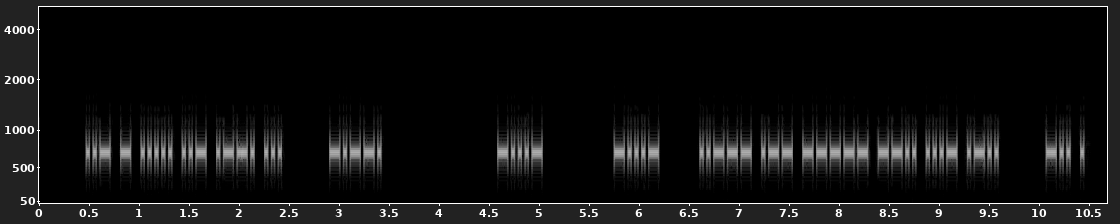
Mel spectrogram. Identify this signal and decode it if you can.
Morse code, heard as a keyed tone, about 36 wpm, 700 Hz. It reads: UT5UPS <KN> <BT> <BT> 2W0ZVL DE
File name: UK MASTER QSOs TRAINING / 35WPM / UK MASTER QSOs 0023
